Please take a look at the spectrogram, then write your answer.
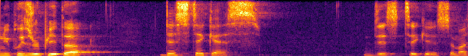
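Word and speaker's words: distichous: Disticus.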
